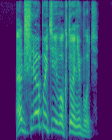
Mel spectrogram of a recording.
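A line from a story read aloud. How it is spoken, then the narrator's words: Angry shout from behind. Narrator (Russian): выкрикнул сзади чей-то сердитый голос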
